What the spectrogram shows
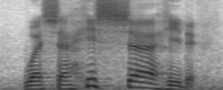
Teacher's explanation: Kalau mutaqaribain wasyahid, dal tu hilang. Masukkan ke dalam shin jadi shin.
